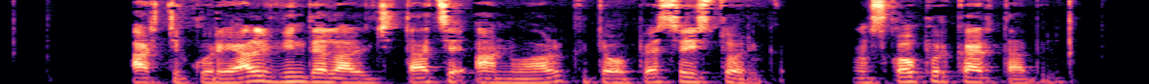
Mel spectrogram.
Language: Romanian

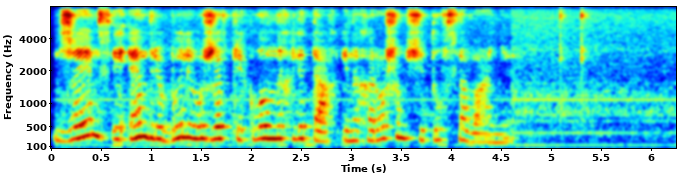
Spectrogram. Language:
Russian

